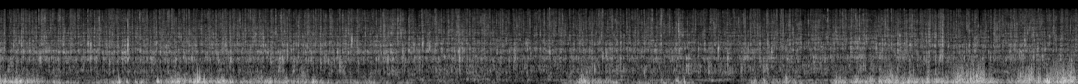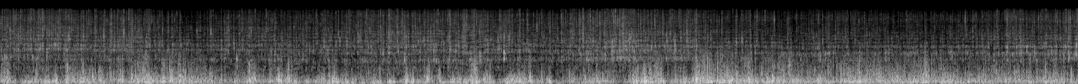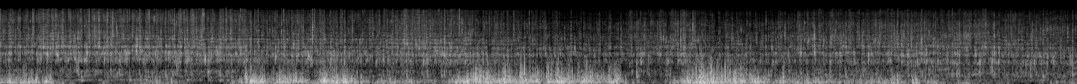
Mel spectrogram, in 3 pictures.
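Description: Water pouring from a hose into a stone basin: a continuous splashing gush.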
